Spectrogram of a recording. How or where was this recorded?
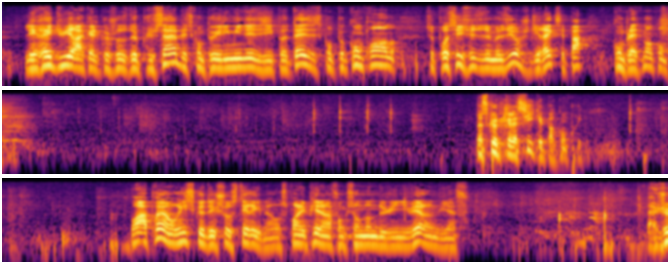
large echoing room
